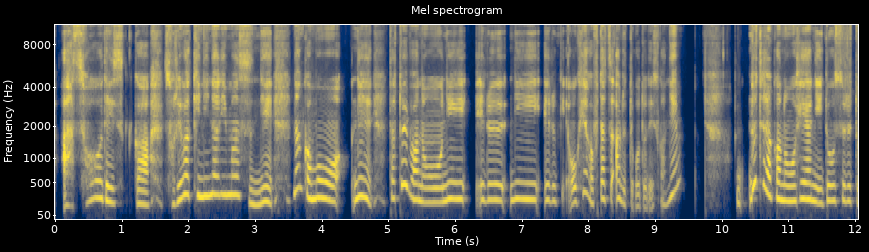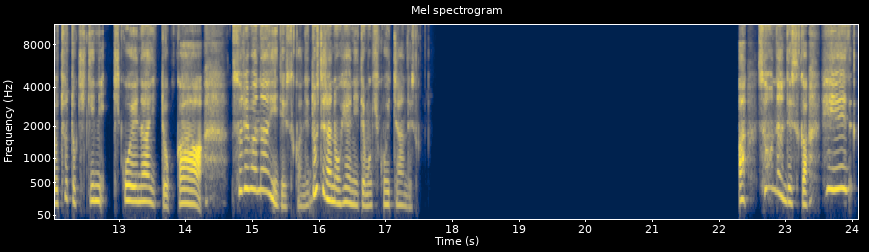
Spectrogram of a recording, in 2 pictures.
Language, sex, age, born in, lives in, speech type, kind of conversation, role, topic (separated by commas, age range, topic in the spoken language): Japanese, female, 60-64, Japan, Japan, conversation, advice, advisor, 家でリラックスできないとき、どうすれば改善できますか？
